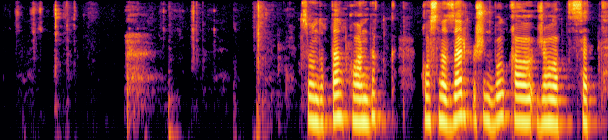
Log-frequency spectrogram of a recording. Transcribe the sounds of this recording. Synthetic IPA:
so̞nd̪əq̚t̪ɑɴqʰuɑnd̪əq | qʰo̞sənɑzɑɾpʏʃɪnbʊlˠqʰɑʒɑwɑp̚t̪əsɑt̪ːə

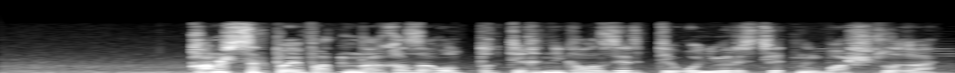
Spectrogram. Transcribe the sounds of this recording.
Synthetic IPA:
qʰɑnʃəsæt̪pɑjəfɑt̪ənd̪ɑʁəqʰɑzɑqʊlˠət̪ːəqt̪ʰe̞χnijkɑlˠəqze̞ɾt̪ːe̞wunijvʲe̞ɾsijt̪ʲe̞t̪ɪnɪŋbɑsʃəlˠəʁə

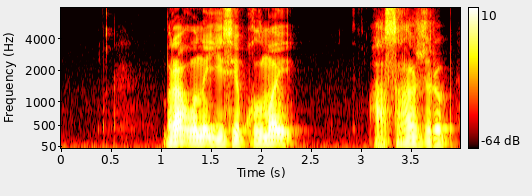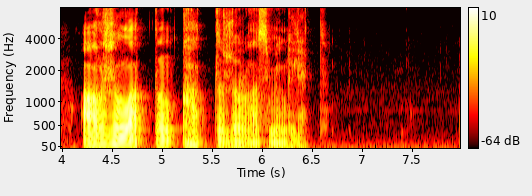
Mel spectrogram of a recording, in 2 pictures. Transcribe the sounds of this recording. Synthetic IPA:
b̥ɪɾɑqwo̞nəje̞se̞p̚qʰəlˠmɑj | ɑ̰səʁɑʒʏɾɪp | ɑʁʒɑlˠɑt̪ːəɴqʰɑt̪ːəʒo̞̰ɾʁɑ̰səme̞̰ŋkʲʰele̞d̪̥

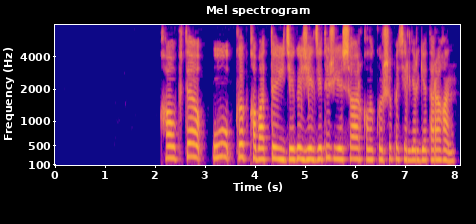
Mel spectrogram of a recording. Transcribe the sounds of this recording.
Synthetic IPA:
qʰɑwəpt̪ə | ukʲʰɵpqʰɑbɑt̪ːəʏjd̪e̞ɡʲɪʒe̞ld̪e̞t̪uʒʏje̞sɪɑɾqəlˠəkʲʰɵɾʃɪpʲʰæt̪e̞ɾle̞ɾɡʲe̞t̪ʰɑɾɑʁɑn

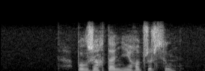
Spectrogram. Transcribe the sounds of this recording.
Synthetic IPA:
b̥ʊlˠʒɑqt̪ɑnijəʁəpʒʏɾsɪŋ

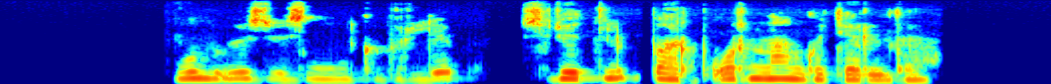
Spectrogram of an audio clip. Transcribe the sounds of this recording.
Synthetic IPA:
wo̞lˠwɵzwɵzɪneŋkʲʰʏbɪɾle̞p̚ | sʏɾe̞t̪ːɪlɪp̚b̥ɑɾəpwo̞ɾnːɑŋkʲʰɵt̪e̞ɾɪld̪ɪ

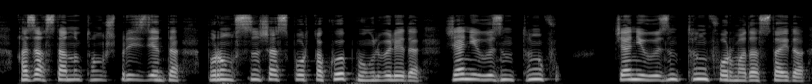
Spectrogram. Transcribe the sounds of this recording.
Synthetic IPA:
qʰɑzɑqst̪ɑnːəɴt̪ʰʊɴʁəspre̞zijd̪e̞nt̪ɪb̥ʊɾəɴʁəsənʃɑspo̞rt̪̚qɑkʲʰɵp̚kʲʰɵŋɪlbɵle̞d̪ɪʒæne̞wɵzɪn | ʒæne̞wɵzɪnt̪ʰəɴfo̞rmɑd̪ɑʊst̪ɑjd̪ə

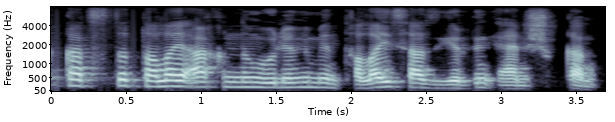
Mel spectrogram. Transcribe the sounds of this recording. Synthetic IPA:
qʰɑt̪ə̥st̪ət̪ʰɑlˠɑjɑqənd̪əɴwɵle̞ŋɪme̞nt̪ʰɑlˠɑjsɑzɡʲe̞ɾd̪ɪŋænɪʃə̥qːɑ̰n

